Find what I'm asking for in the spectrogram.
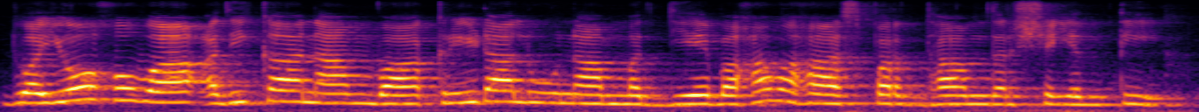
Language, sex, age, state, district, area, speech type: Sanskrit, female, 45-60, Karnataka, Hassan, rural, read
